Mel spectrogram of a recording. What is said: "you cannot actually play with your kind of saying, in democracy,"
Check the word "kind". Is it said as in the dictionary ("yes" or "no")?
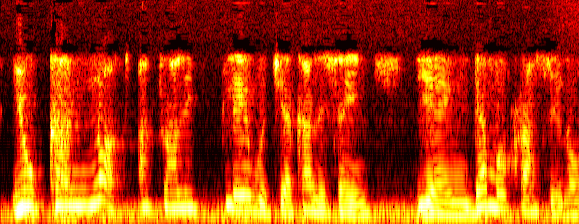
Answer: no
